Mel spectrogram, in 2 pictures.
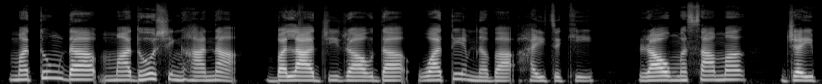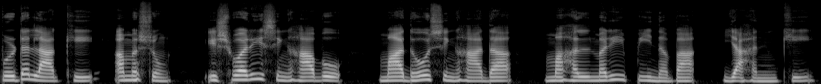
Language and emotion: Manipuri, neutral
